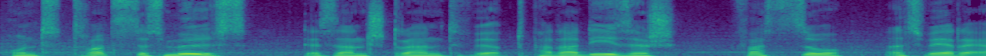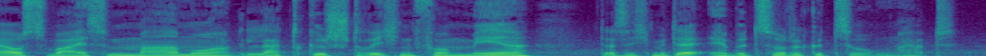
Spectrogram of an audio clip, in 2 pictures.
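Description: Man, documentary narrator, scripted, measured, faint background hum. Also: medium pitch, a little mellow.

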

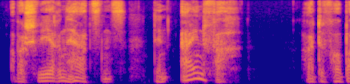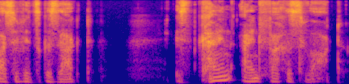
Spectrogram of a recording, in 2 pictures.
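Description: A man reading his own children's novel aloud in an expressive storytelling manner, recorded as an audiobook. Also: medium pitch, slightly rough, no room sound, studio quality. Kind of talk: audiobook narration.

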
